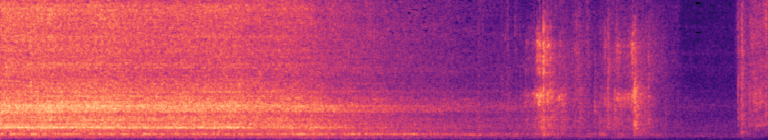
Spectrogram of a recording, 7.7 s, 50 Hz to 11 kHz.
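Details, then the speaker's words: 1980s Philips vacuum at full power, heard for comparison with a Shark canister vacuum: an even airy rush with a steady high whine falls smoothly in pitch as the motor coasts down, fairly quiet; normal vacuum motor running. "So yes, and well, just a reminder, this is Philips sound compared to the Shark sound. So Philips on the full power."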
